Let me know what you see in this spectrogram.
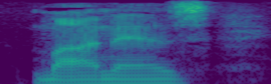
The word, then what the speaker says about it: Manes: Readers aside, I'm pronouncing that Manes. It's M-A-N-E-S. It might be Manes, but that just doesn't sound right to me.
